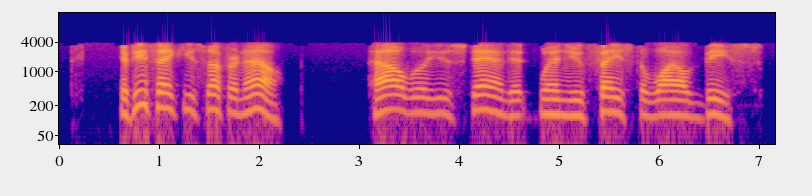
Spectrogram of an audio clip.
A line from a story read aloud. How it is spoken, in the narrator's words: Felicity responded back to them calmly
